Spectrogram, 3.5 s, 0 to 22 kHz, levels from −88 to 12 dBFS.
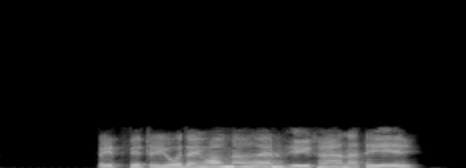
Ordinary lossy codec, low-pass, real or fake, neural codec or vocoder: none; 5.4 kHz; fake; codec, 16 kHz, 1 kbps, FunCodec, trained on LibriTTS, 50 frames a second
